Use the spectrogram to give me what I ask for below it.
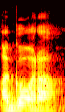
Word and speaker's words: agora: Par exemple, ahora, qui veut dire maintenant en espagnol, se dira en judaismo agora, où le G est maintenu.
